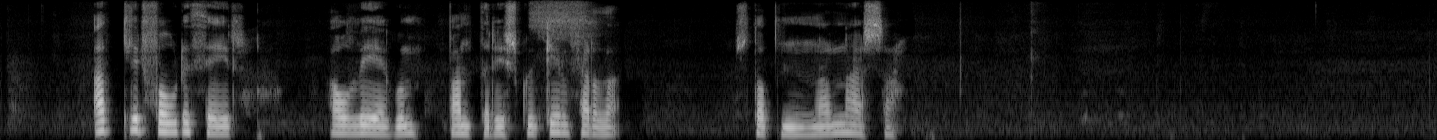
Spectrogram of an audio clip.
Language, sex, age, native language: Icelandic, female, 30-39, Icelandic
